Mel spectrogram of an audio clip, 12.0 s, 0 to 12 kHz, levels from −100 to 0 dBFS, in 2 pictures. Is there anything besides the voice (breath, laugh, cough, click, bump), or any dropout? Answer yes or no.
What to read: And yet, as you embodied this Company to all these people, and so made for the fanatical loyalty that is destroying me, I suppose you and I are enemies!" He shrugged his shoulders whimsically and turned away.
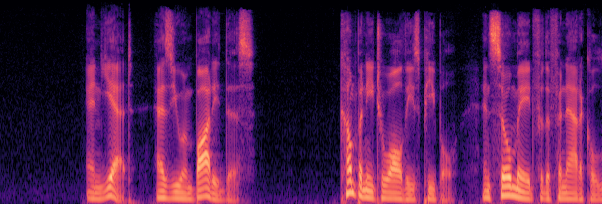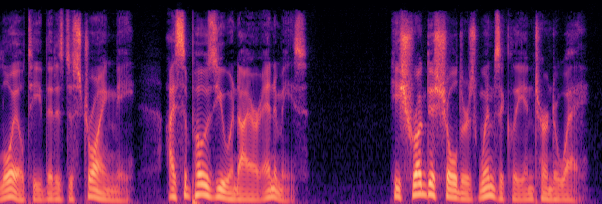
no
